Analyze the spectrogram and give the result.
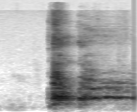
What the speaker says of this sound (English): And the dog just barked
